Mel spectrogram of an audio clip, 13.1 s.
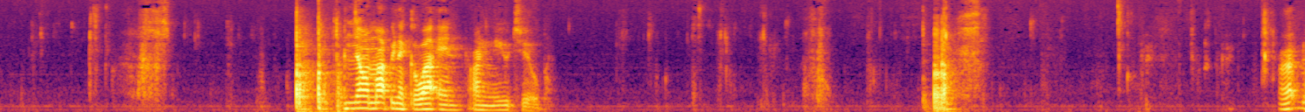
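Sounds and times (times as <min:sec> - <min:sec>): person chewing crunchy food: 0:00.0 - 0:02.9, 0:05.6 - 0:13.0.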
